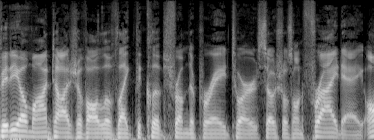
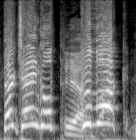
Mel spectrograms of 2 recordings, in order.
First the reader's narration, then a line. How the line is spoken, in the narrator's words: yelled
